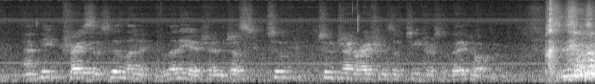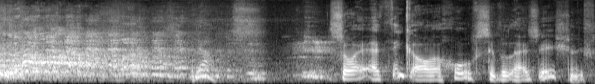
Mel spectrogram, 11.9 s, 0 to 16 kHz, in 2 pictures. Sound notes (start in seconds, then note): 5.4 laughter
